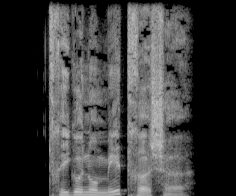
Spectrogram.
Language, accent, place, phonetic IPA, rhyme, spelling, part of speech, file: German, Germany, Berlin, [tʁiɡonoˈmeːtʁɪʃə], -eːtʁɪʃə, trigonometrische, adjective, De-trigonometrische.ogg
- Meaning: inflection of trigonometrisch: 1. strong/mixed nominative/accusative feminine singular 2. strong nominative/accusative plural 3. weak nominative all-gender singular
